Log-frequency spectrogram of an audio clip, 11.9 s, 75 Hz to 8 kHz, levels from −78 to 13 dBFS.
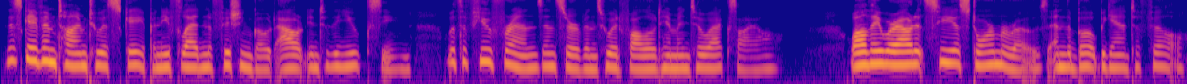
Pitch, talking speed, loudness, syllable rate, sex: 200 Hz, 220 wpm, -18 LUFS, 5.7 syllables/s, female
